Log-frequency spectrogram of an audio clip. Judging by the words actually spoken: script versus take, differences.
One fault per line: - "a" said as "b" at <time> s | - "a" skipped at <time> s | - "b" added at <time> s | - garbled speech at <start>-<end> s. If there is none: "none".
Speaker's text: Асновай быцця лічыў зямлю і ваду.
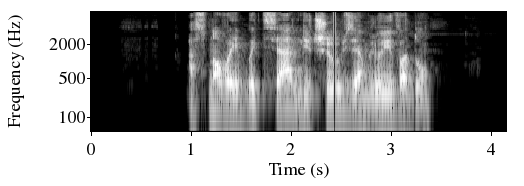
none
